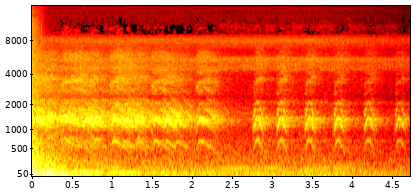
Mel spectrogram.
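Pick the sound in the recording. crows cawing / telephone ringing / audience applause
crows cawing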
